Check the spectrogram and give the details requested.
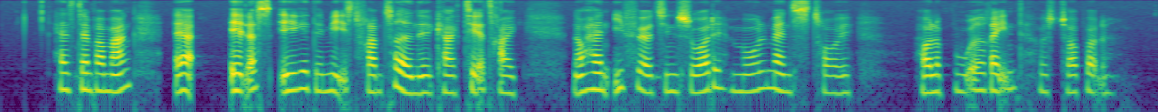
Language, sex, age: Danish, female, 23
